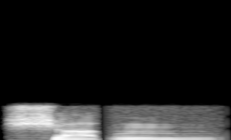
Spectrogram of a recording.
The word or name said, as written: shotten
